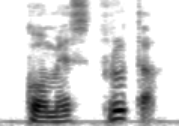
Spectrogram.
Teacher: there's a little bit of a rising intonation towards the end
